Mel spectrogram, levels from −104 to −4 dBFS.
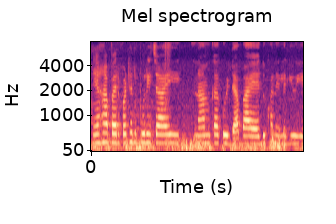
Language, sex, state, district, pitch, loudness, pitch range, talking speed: Hindi, female, Rajasthan, Barmer, 220 Hz, -15 LUFS, 145-235 Hz, 195 wpm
